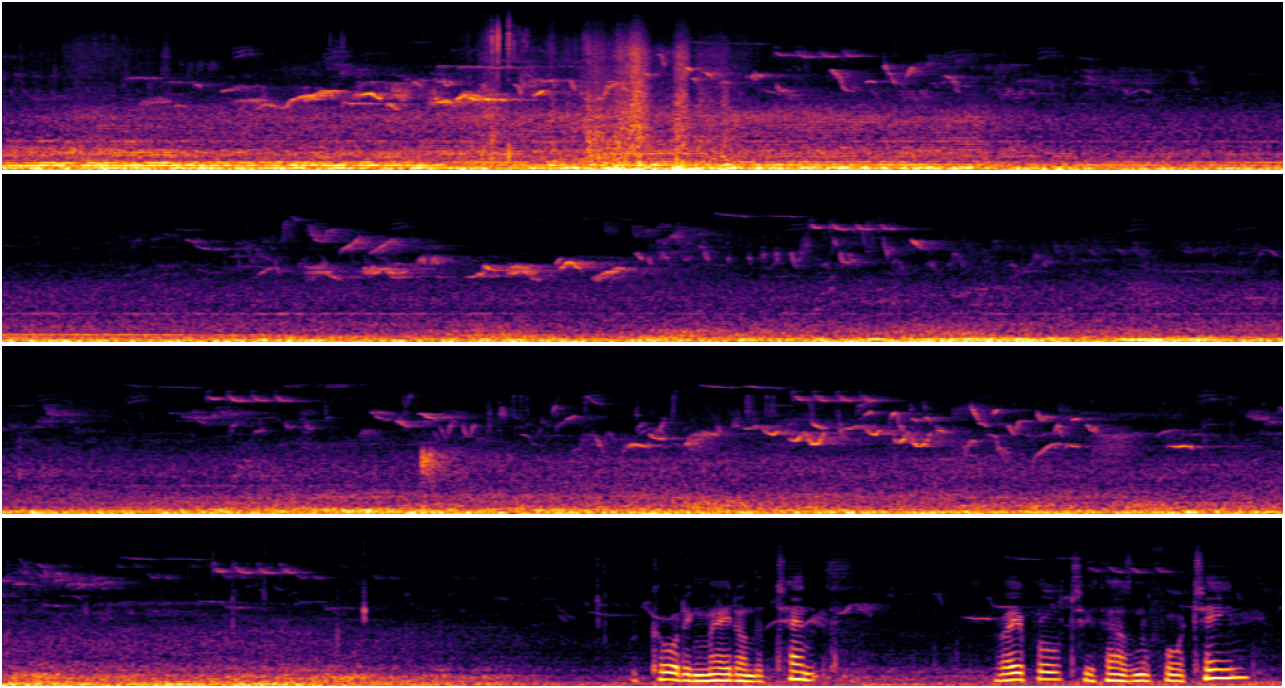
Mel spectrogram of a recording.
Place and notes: London Borough of Haringey, Greater London, UK - Woodland Walk by Wood Vale Shepherd's Hill Allotments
